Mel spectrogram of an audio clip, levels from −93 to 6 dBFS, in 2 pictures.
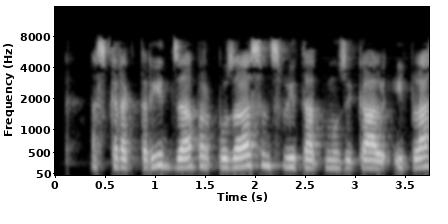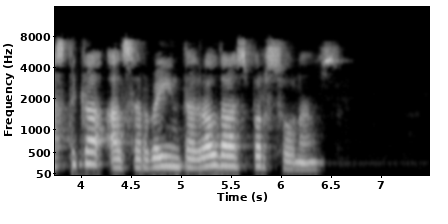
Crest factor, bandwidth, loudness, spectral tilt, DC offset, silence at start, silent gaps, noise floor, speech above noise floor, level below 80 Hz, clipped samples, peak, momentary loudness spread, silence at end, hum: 18 dB; 8.2 kHz; -18 LUFS; -2 dB/octave; under 0.1%; 0.35 s; none; -82 dBFS; 64 dB; -62 dBFS; under 0.1%; -2 dBFS; 8 LU; 0.9 s; none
